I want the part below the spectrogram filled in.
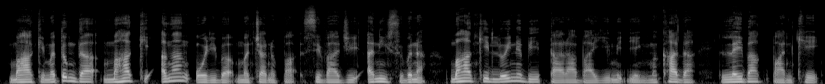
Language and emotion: Manipuri, neutral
